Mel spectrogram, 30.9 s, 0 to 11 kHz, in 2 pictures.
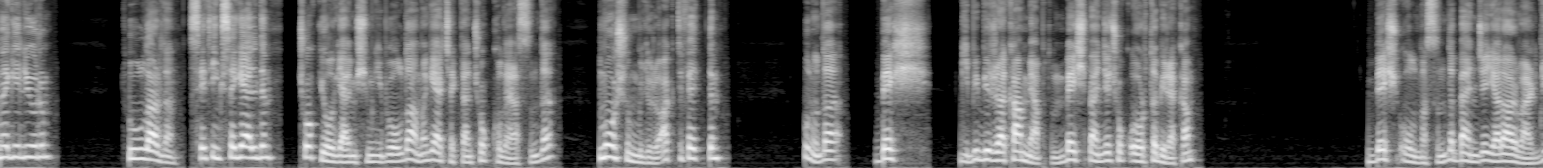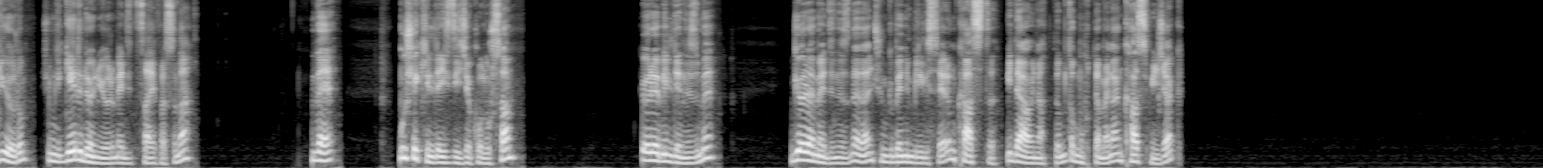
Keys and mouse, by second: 2.0 click, 6.0 click, 8.2 click, 11.0-16.0 drag, 17.7 click, 19.2 space, 22.6 space, 24.5 click, 27.0 space.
